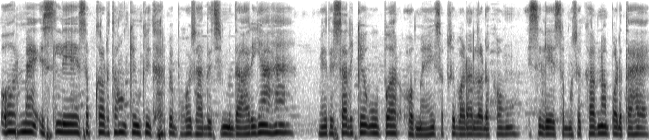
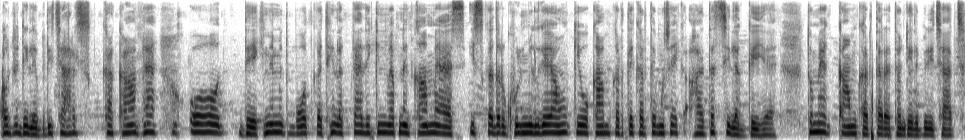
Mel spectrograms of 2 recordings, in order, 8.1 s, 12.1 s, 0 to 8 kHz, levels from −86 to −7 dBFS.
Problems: continuous background conversations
